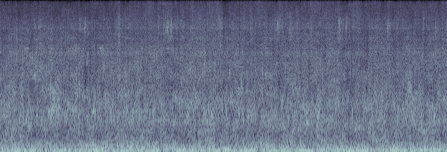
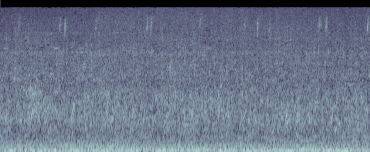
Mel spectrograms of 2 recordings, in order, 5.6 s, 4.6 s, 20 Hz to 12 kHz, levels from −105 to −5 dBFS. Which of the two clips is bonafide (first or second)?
second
